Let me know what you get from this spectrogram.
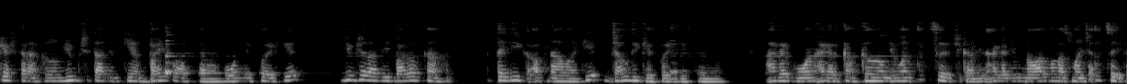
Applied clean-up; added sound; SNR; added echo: neural mask model DeepFilterNet 3.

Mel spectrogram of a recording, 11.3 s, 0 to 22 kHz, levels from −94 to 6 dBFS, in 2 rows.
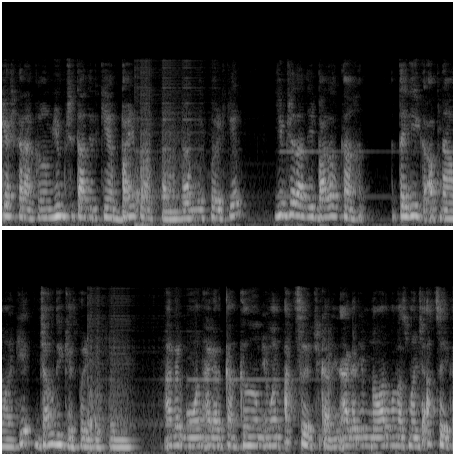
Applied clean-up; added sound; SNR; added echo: neural separator model SepFormer DNS4.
